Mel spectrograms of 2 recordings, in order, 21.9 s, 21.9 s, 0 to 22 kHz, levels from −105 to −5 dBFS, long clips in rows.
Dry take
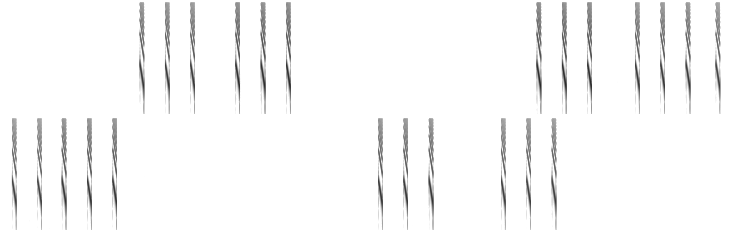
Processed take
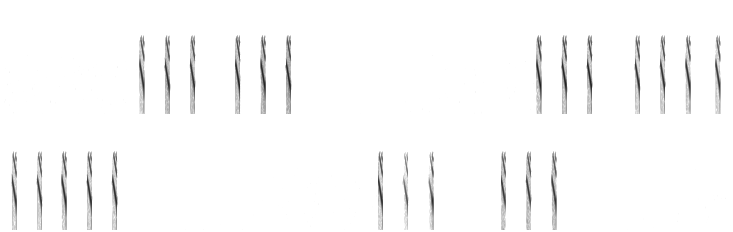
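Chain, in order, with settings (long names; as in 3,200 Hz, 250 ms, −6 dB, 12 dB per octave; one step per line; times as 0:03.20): reverb reduction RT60 1.7 s
0:16.60–0:17.38: volume swells 318 ms
0:18.43–0:19.22: Butterworth high-pass 1,200 Hz 36 dB per octave
floating-point word with a short mantissa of 4 bits
downsampling to 11,025 Hz
level +3.5 dB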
